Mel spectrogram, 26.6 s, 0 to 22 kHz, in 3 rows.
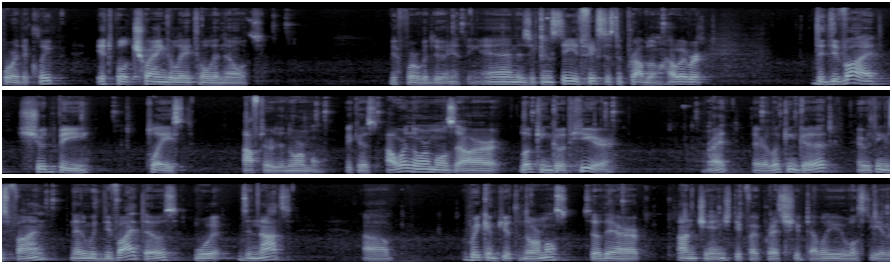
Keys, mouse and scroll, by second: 24.9 w, 26.5 w.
